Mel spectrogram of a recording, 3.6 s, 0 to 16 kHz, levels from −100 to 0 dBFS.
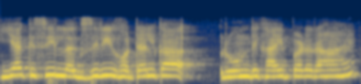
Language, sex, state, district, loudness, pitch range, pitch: Hindi, female, Uttar Pradesh, Lucknow, -11 LUFS, 245-280 Hz, 255 Hz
